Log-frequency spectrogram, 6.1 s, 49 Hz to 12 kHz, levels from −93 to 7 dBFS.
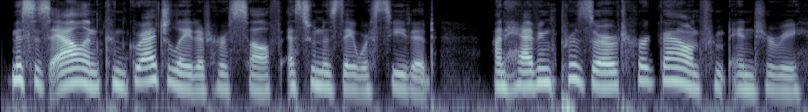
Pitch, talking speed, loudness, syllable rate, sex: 175 Hz, 170 wpm, -22 LUFS, 5.6 syllables/s, female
